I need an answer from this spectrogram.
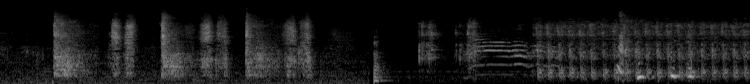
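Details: Domestic cat said to be making shotgun sounds: a run of breathy, noisy bursts, then a short clear harmonic meow midway, followed by a dense, buzzy, rattling stretch of sound.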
